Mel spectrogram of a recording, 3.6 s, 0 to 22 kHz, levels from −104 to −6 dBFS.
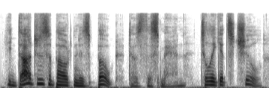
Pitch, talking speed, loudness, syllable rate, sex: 130 Hz, 215 wpm, -21 LUFS, 5.0 syllables/s, male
